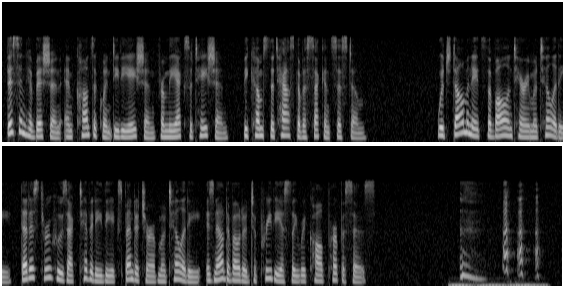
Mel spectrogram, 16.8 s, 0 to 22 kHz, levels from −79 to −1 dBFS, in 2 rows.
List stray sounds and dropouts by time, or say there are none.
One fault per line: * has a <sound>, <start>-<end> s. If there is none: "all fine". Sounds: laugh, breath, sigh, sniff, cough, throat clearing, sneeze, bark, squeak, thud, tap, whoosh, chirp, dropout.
* has a laugh, 15.1-16.7 s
